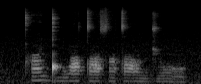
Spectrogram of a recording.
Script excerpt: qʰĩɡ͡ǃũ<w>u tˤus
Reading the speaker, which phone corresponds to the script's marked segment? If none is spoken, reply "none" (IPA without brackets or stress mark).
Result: w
